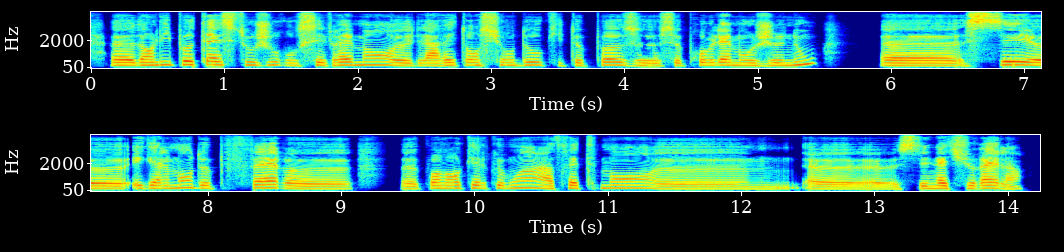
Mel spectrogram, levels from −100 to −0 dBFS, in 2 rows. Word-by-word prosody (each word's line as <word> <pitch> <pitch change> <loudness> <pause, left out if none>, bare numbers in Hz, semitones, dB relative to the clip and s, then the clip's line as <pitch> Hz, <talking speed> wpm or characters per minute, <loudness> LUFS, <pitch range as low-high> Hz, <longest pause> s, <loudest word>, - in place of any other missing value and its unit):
heu, 170 -1 +3
dans 175 0 +2
l'hypothèse, 205 +1 +2
toujours, 185 -1 -2
où 155 0 -7
c'est 170 +3 +3
vraiment, 185 +2 0
heu, 155 -1 +1
de 155 - -7
la 150 -1 +2
rétention 170 +1 0
d'eau 180 +2 -3
qui 150 - -13
te 165 - -6
pose, 175 +1 -1
heu, 150 -1 -3
ce 155 +1 0
problème 170 +2 0
au 160 -1 -2
genou. 165 - 0 0.5
Heu, 150 -1 +2
c'est, 200 -2 +6
heu, 155 -2 +2
également 175 +4 -1
de 170 -4 -3
p 170 - -17
faire, 195 -2 +1
heu, 145 -2 -1 0.4
heu, 150 -1 -2
pendant 175 +4 0
quelques 180 -1 -4
mois, 190 +4 -2
un 165 -6 0
traitement, 180 +1 -2
hem, 135 -2 -5
heu, 130 -2 -2
heu, - - -6
c'est 145 +4 +1
naturel, 165 +1 +2
hein. 135 +2 -5
165 Hz, 170 wpm, -23 LUFS, 150-180 Hz, 0.5 s, c'est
